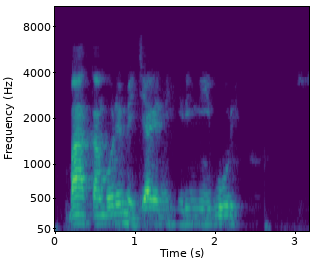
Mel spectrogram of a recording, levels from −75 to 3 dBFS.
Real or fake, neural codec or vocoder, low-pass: fake; codec, 16 kHz, 0.9 kbps, LongCat-Audio-Codec; 7.2 kHz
